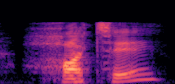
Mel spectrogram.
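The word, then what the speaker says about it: ὅτε: we have hot a hot a with a rough breathing marks we pronounce it with an H and that's translated as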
